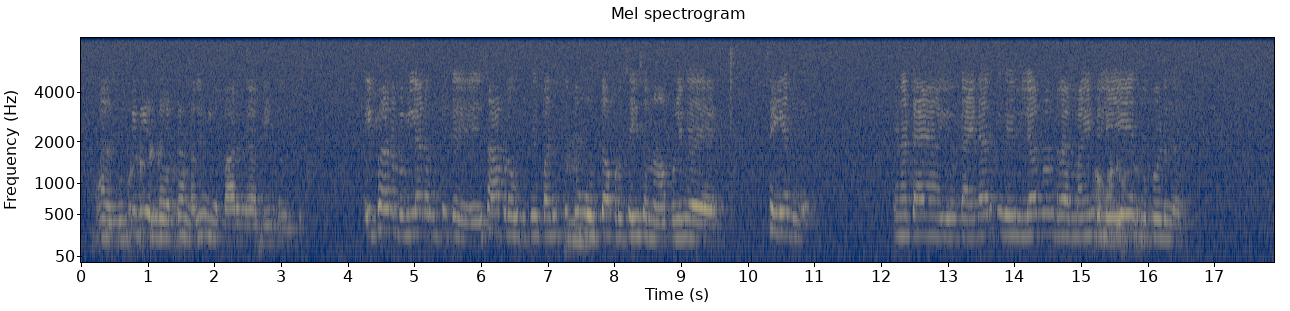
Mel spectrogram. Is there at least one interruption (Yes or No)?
Yes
